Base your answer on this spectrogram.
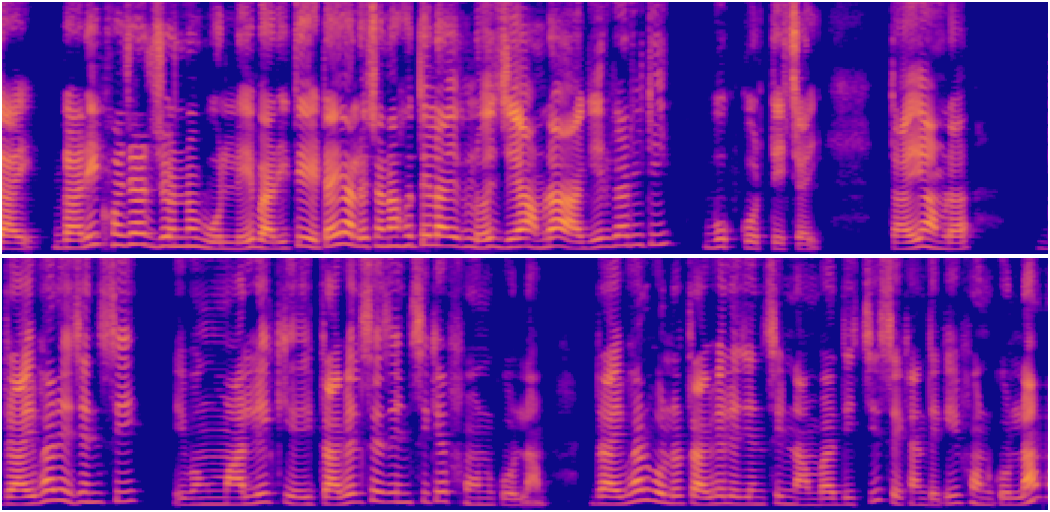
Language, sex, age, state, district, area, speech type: Bengali, female, 30-45, West Bengal, Purba Medinipur, rural, spontaneous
